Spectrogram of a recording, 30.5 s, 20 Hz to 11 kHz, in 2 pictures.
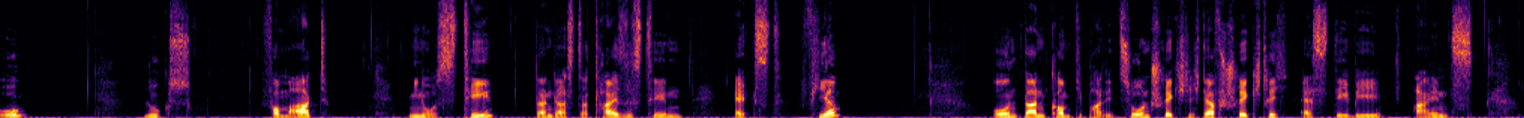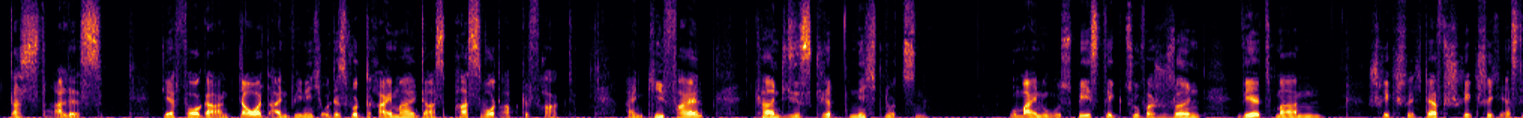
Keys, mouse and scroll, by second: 0.0-4.5 typing, 5.9-7.1 typing, 9.0-11.1 typing, 12.2-13.7 typing.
